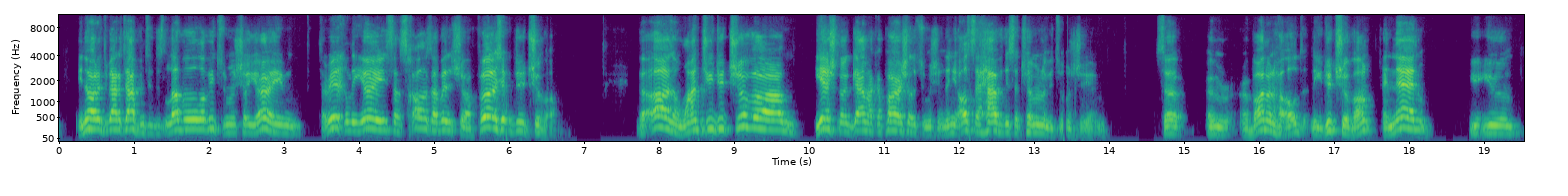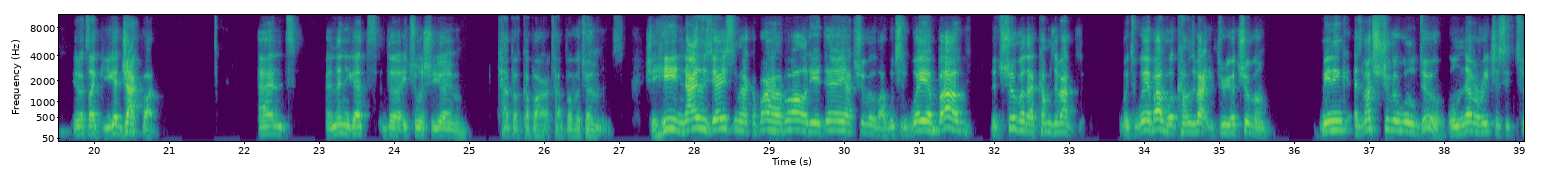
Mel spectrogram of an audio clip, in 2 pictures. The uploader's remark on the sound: Zoom Shiur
